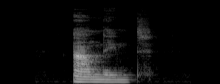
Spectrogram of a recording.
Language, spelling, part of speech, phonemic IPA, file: Dutch, aanneemt, verb, /ˈanemt/, Nl-aanneemt.ogg
- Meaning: second/third-person singular dependent-clause present indicative of aannemen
